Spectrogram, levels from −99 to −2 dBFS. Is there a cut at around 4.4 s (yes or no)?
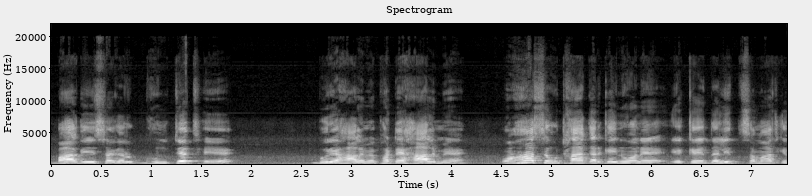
no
